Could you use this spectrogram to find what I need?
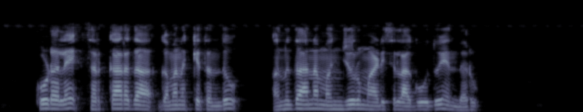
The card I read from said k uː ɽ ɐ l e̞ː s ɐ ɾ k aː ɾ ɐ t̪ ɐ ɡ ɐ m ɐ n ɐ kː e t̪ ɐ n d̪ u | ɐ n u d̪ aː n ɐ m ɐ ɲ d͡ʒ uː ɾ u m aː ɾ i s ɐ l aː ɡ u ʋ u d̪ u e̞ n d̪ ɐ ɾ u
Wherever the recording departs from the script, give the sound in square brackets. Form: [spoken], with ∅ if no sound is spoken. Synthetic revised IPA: k uː ɽ ɐ l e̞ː s ɐ ɾ k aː ɾ ɐ [d̪] ɐ ɡ ɐ m ɐ n ɐ kː e t̪ ɐ n d̪ u | ɐ n u d̪ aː n ɐ m ɐ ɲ d͡ʒ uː ɾ u m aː [ɽ] i s ɐ l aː ɡ u ʋ u d̪ u e̞ n d̪ ɐ ɾ u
